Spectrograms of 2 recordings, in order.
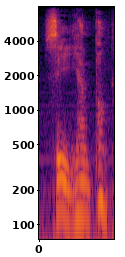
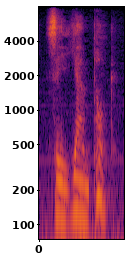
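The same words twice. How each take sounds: The two takes are said the same way.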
